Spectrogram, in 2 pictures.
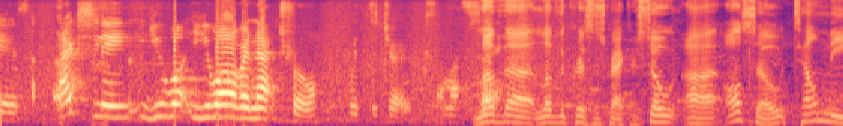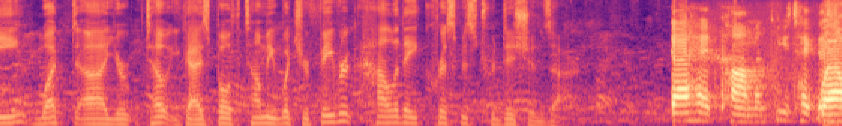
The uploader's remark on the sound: Only once a year can a podcast throw a party. Plagued by audio difficulties and drunken guests.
